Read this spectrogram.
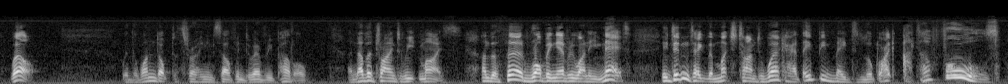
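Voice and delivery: usual speaking voice

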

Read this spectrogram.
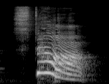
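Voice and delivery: high, very loud cry to halt; panicked scream. A narrator's reading. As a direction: scream it as a terrified piglet. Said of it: "screamed Wilbur".

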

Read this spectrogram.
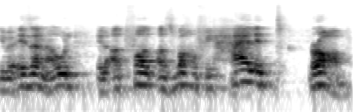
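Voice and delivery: usual speaking voice

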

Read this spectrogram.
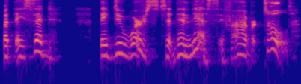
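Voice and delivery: starting to cry. A narrator's reading. T J fears worse if he tells, starting to cry. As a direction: protest as tears come. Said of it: "T J began to cry".

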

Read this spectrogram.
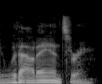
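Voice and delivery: usual speaking voice

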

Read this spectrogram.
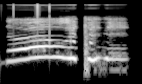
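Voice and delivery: high, slow fake wail; mock crying. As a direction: whine it like a hammed-up sob. Mock cry after no gun.

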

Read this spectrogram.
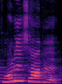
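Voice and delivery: normal talking voice

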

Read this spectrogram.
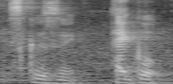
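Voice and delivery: very soft, low apology; small, low voice of someone caught out; meek excuse. Retold or imitated. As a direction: slip away with a hushed excuse. Caught intruder excuses himself.

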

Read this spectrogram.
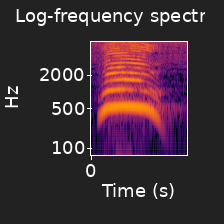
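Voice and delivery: high, loud woo; excited shout of woo; loud whoop. Real, not acted. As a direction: let out a joyful whoop. Preacher exclaiming.

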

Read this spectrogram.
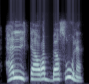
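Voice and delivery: "هل تربصون" loud, slow, لام clear; loud slow recitation. Shown as a demonstration. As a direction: recite it out boldly, slowly. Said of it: "يبقى". (تلاوة عالية بطيئة بإظهار اللام)

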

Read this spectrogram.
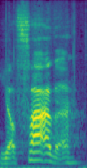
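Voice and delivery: slow, heavy groan. A narrator's reading. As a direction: groan it out from the bed. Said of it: "the voice groaned from the bed".

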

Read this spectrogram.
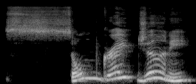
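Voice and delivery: drawn-out storybook sarcasm; sardonic grumble. A narrator's reading. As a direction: stretch it out with dry disdain. Centipede grumbles after rough trip.

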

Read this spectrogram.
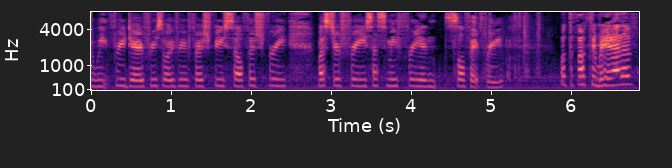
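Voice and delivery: ordinary talk, nothing marked

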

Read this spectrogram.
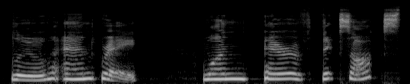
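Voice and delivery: usual speaking voice

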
